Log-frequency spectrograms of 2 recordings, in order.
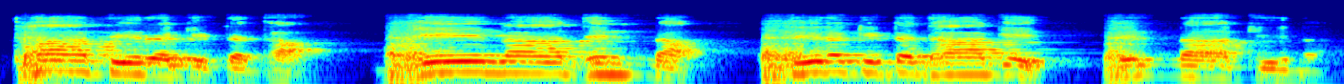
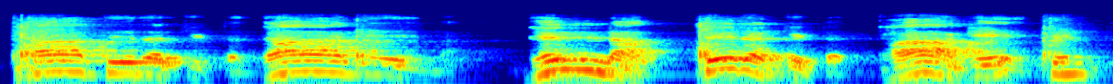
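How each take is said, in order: First: "Dha tira kita dha", "Ge na dhin na" as even four-beat blocks; wrongly grouped in fours. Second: "Dha tirakita", "dhagena", "dhinna" as separate groups, raised pitch; recited by phrases. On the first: Tabla teacher showing students the wrong way, chanted in blocks of four. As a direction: recite in square fours, pausing before "Ge" and before "Tira". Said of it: "if I say other way". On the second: Tabla teacher showing students the kaida's phrasing, recited phrase by phrase. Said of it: "you have to recite as per the phrases". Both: Shown as a demonstration.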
